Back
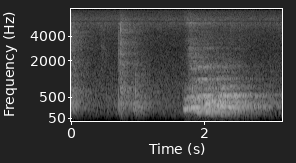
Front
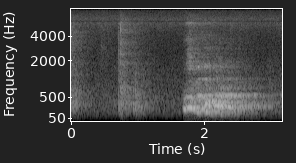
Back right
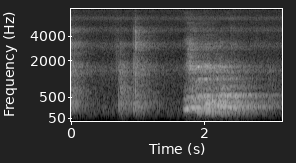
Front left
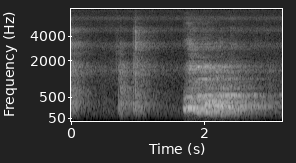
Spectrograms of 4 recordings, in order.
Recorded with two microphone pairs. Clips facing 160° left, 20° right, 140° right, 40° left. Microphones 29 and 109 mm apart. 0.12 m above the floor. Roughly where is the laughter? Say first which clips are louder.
Front 3 dB, front left 3 dB; ahead.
